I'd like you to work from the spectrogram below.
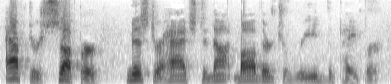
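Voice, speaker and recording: A man reading a picture book aloud to children, expressively, with deliberate phrasing and stressed story beats. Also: medium pitch, lively intonation, slightly rough.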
